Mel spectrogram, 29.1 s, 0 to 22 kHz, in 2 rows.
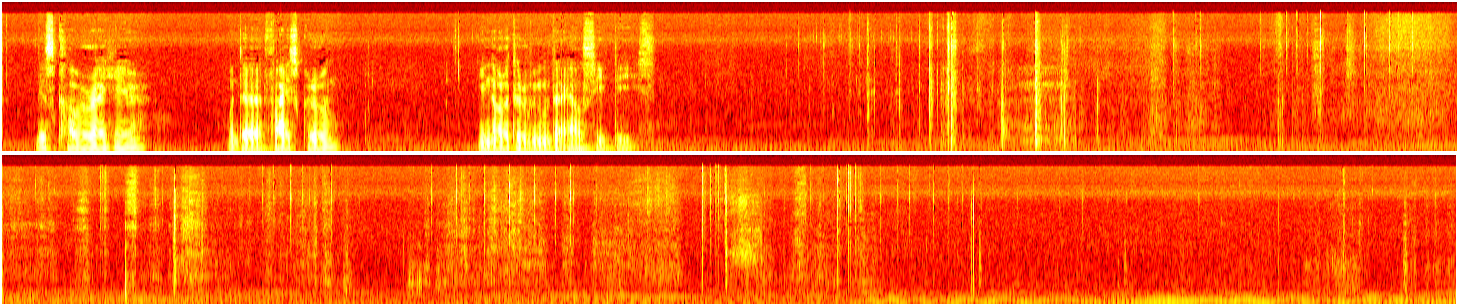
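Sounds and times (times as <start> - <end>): low steady hum: 0.0 - 29.0
hands handling a phone: 8.0 - 24.4.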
